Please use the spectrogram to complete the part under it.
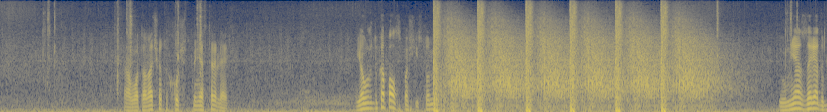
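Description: A rifle's bolt clicks and clatters as it is reloaded.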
